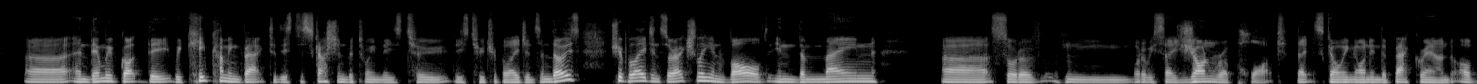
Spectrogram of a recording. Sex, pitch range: male, 110-140 Hz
